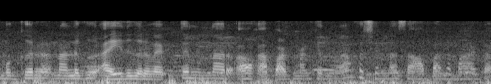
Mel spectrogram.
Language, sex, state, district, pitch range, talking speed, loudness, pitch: Telugu, female, Andhra Pradesh, Guntur, 125-140 Hz, 145 wpm, -20 LUFS, 135 Hz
